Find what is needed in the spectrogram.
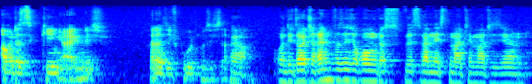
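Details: Adult man speaking German; speech.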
